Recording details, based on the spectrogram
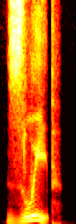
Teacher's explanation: you have to add a little buzz to it, making it a Z sound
